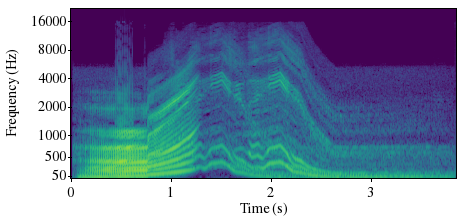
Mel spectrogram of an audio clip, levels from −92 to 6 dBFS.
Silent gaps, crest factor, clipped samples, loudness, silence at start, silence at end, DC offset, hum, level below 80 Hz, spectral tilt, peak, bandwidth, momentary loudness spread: none; 18 dB; under 0.1%; -16 LUFS; 0.05 s; 0 s; under 0.1%; none; -28 dBFS; -7 dB/octave; 0 dBFS; 13.5 kHz; 24 LU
